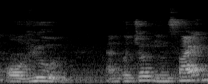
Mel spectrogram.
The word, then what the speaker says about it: ovule: What is the pronunciation? ओव्यूल.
